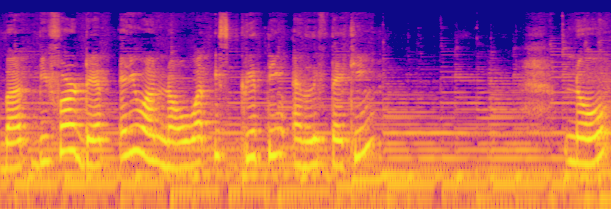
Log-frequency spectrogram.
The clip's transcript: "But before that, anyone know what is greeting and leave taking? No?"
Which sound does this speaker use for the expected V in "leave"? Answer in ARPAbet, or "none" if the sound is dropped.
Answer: F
